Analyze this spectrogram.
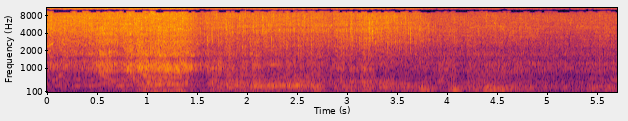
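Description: Water from a garden hose spraying and splashing against a car's wheel and body panels, a steady hiss, loudest about a second in.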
